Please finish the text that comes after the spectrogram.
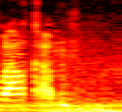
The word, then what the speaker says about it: WLCM: So our agency is pronounced Welcome. So it's spelled WLCM, but it's pronounced Welcome.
